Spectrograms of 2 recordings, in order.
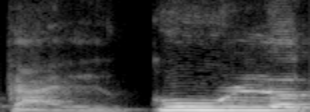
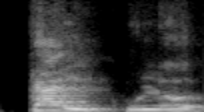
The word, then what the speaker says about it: calculo: Por las reglas de acentuación latinas, tendríamos que decir yo cálculo, tú cálculas. Pero el español ha fijado la sílaba tónica de las conjugaciones. Son siempre las mismas, independientemente de la raíz de la palabra.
